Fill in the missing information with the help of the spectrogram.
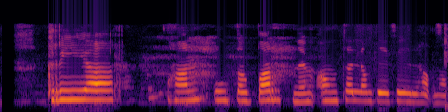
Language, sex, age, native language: Icelandic, male, 12, Icelandic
